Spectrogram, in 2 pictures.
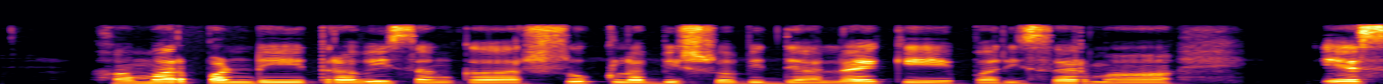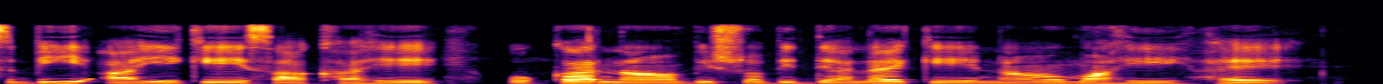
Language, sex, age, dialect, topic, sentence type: Chhattisgarhi, male, 18-24, Eastern, banking, statement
